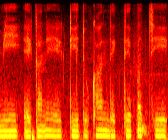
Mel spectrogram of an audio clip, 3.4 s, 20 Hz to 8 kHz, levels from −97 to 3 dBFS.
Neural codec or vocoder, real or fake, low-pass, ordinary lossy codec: none; real; 7.2 kHz; none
